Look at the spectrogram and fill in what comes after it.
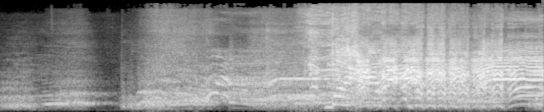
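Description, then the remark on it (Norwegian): A person does a rough, hoarse animal imitation, a growling wolf-like howl that swells louder and harsher midway, with chuckling and other voices mixed in. “Ja, ja slekt det, men jeg vil si at du er, du er, nærmere, du er nærmere en ulv. Ja, det er nærmere en ulv, ja. ja. Litt, en litt hes ulv.”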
